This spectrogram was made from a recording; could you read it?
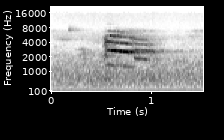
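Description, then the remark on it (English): A blue jay lets out a single brief, harsh, hawk-like scream, clear, with a steady low hum underneath and no talking, recorded in the daytime with a cell phone in a backyard. “So both recordings are a blue jay, and that second one, it sounds very hawk-like.”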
